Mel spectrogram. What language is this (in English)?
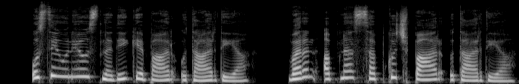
Hindi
